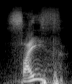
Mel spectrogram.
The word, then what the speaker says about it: scythe: so how do you I've never been good at pronouncing that Sid sies it's Scythe that's a stupid word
